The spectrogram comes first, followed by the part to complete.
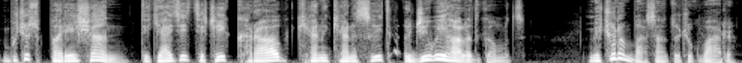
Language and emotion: Kashmiri, fearful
